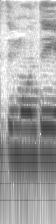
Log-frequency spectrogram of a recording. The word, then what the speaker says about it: demandé: Remember, this is demandé. Every time there's an accent on the E, don't skip.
